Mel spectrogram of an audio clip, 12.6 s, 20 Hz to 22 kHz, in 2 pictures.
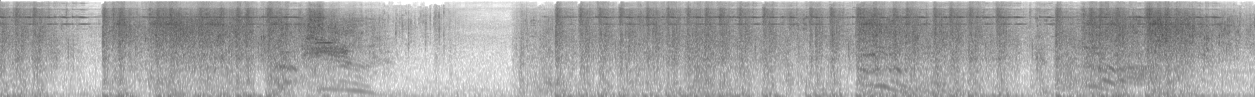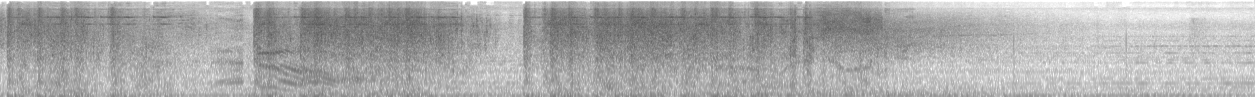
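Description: Repeated loud gunshots and bursts of fire in the video game Resident Evil 4, coming in clustered volleys separated by short pauses, with mechanical clatter between the shots.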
